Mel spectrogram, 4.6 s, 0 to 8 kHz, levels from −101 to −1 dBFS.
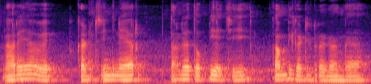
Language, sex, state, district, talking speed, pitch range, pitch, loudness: Tamil, male, Tamil Nadu, Kanyakumari, 115 wpm, 105-115 Hz, 110 Hz, -19 LUFS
